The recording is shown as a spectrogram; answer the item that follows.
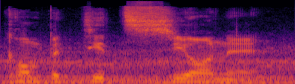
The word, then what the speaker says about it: competizione: When you pronounce it in Italian, you say competizione, and with the emphasis on the tits.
